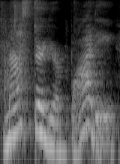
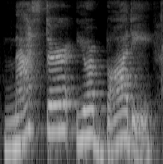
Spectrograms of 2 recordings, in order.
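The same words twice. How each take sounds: First: Said in the usual way. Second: Master your body drawn out slowly, each word weighted; slow emphatic heading. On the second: Shown as a demonstration. Coach to viewers, announcing the second secret, slow and weighty. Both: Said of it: "Secret number two".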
